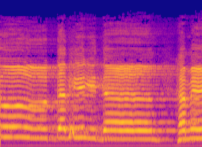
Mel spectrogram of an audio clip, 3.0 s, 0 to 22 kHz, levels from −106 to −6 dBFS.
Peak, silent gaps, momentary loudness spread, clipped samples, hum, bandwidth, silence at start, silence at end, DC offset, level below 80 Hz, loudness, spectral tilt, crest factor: -6 dBFS; none; 5 LU; under 0.1%; none; 13.5 kHz; 0 s; 0 s; under 0.1%; -60 dBFS; -20 LUFS; -2.5 dB/octave; 14 dB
